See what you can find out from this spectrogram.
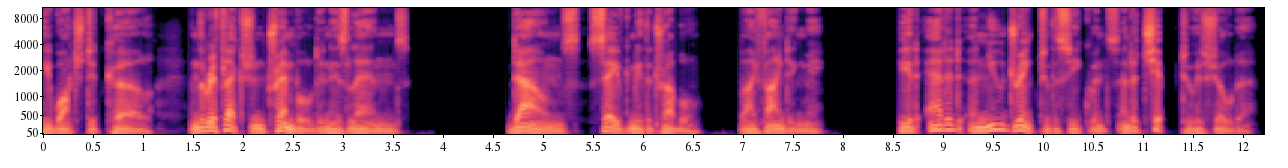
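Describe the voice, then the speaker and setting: A man reading a first-person detective story as an audiobook narrator, in a measured hardboiled style. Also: a bass voice, sing-song, slightly rough, no echo, clean studio sound.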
